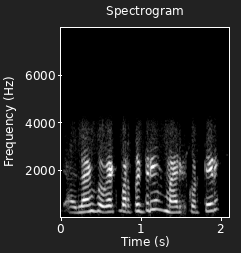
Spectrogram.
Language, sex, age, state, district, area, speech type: Kannada, female, 60+, Karnataka, Belgaum, rural, conversation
